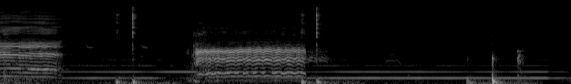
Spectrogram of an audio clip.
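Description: Sheep in Orwell's Animal Farm video game let out two long, wavering bleats a second apart, with a steady droning musical tone underneath and a few soft clicks between calls.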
